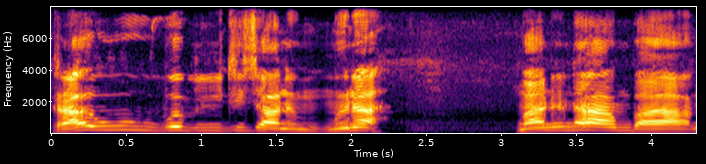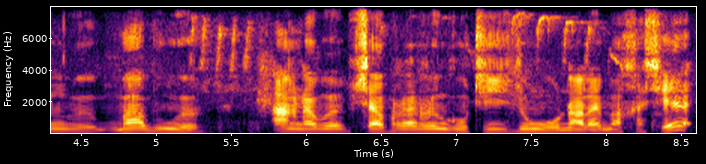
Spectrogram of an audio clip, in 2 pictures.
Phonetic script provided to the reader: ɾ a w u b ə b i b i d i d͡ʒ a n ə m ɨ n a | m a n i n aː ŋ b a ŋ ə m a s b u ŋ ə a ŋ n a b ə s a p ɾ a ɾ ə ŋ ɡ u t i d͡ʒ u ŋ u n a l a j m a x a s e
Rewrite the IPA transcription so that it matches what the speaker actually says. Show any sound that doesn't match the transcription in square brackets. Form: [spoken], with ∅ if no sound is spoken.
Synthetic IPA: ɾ a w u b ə b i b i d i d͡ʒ a n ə m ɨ n a | m a n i n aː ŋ b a ŋ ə m a [∅] b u ŋ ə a ŋ n a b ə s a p ɾ a ɾ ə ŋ ɡ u t i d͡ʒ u ŋ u n a l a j m a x a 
